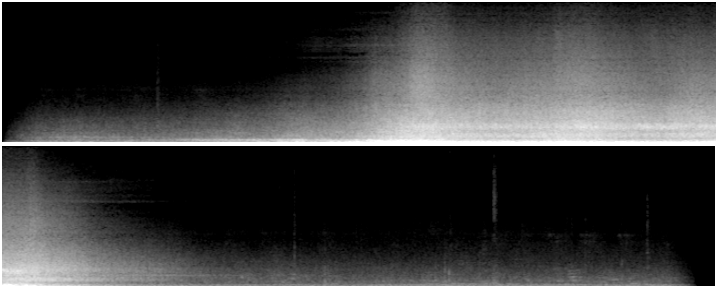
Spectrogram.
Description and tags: Short sound of a train passing in the station
announcement, crowd, field-recording, France, noise, platform, rail, railway, station, train, train-station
